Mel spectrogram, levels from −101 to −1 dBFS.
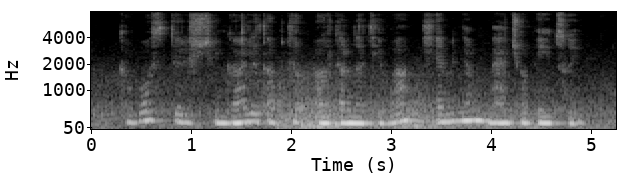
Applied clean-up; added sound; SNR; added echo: none; Thunder; 15 dB; reverberation time 0.3 s.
